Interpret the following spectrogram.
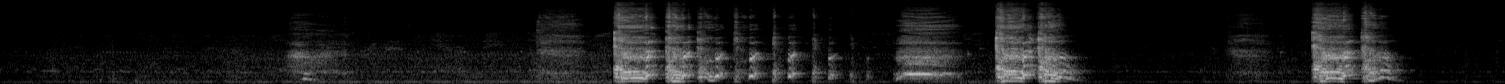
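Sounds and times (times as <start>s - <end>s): woman speaking: 0.4s - 6.4s
woman coughing: 6.1s - 10.8s, 13.1s - 14.1s.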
